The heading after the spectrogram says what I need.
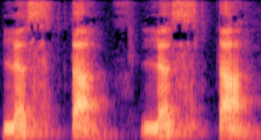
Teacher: سین ساکن ہے اور سین کے اندر ہمیشہ سٹی پیدا کرتے ہیں، ساکن ہو یا نہ ہو۔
